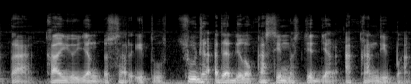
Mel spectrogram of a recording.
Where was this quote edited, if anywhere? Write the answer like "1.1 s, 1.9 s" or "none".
none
